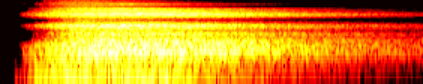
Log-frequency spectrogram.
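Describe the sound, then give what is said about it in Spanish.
A single long exhale through one nostril during a nostril-breathing exercise, a soft breathy hiss that swells quickly and then fades away slowly. “Una vez más, toma aire por ese orificio y exhala todo el aire.”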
